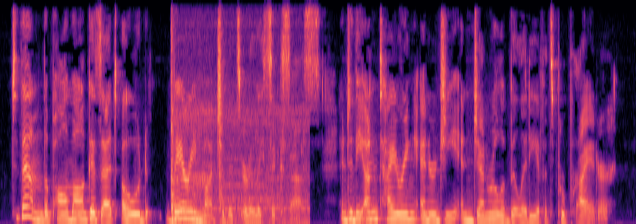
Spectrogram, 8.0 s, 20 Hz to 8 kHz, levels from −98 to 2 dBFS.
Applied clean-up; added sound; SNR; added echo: none; Printer; 9 dB; none.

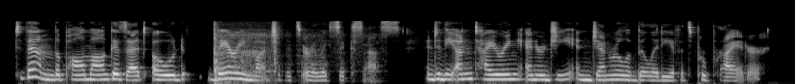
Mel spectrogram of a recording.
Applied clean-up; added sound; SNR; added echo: neural mask model RNNoise.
